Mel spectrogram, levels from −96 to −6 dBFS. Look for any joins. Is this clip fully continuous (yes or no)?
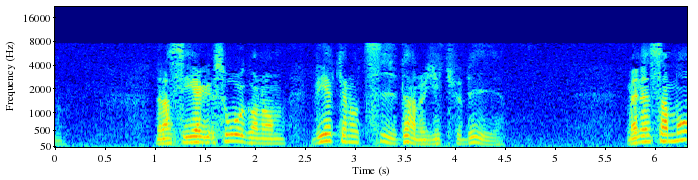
yes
